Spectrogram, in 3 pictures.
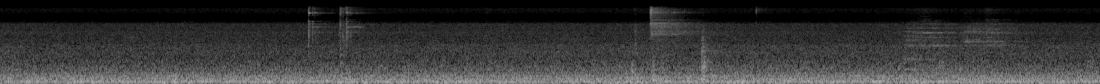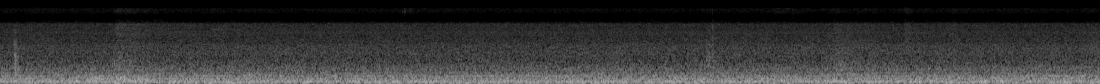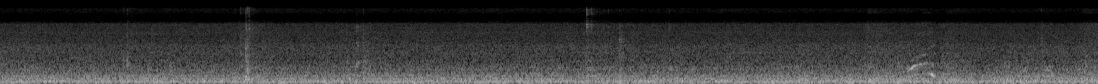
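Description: Steady low rumble of workshop background noise throughout. A few light metallic clinks and a short rattle come about ten seconds in, as a car's radiator assembly is handled and fitted at the front of the car.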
